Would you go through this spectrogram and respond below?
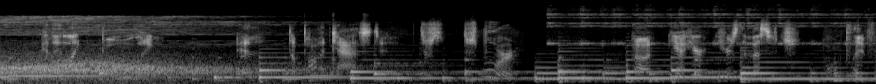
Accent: Canada; Because I'm from Canada, so I like

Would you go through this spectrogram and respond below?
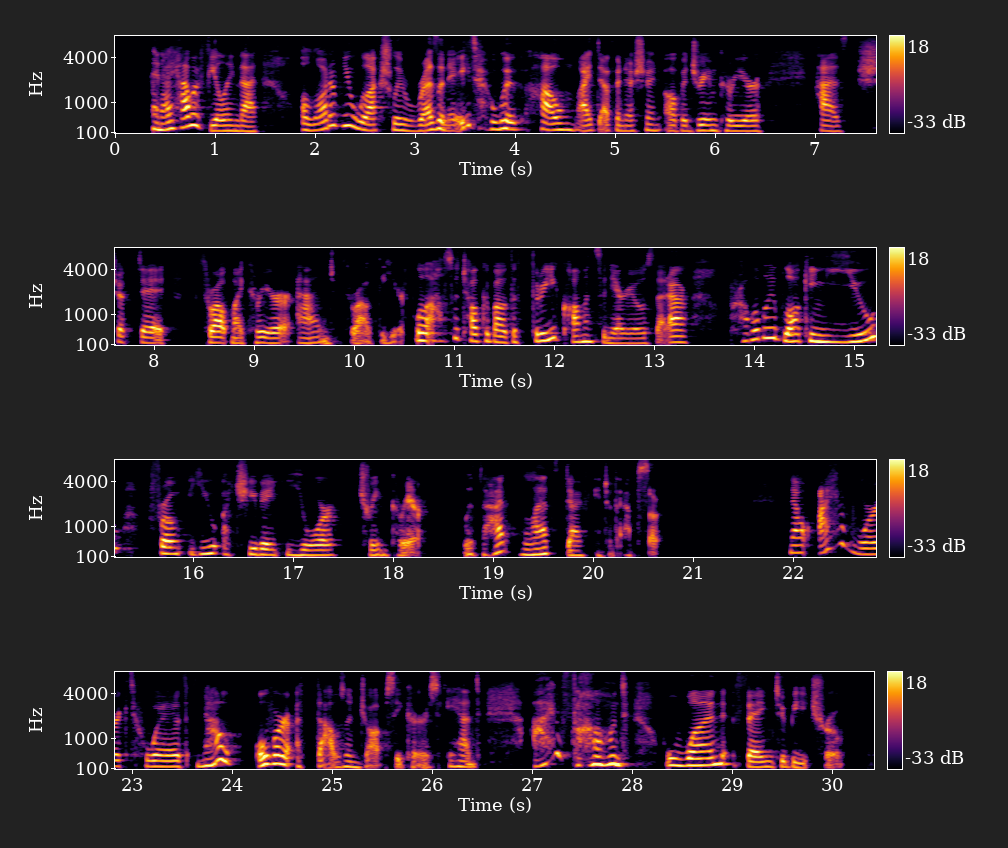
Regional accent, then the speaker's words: Russia; The currency defaulted, I think, multiple times in the 90s when I grew up in Russia.

